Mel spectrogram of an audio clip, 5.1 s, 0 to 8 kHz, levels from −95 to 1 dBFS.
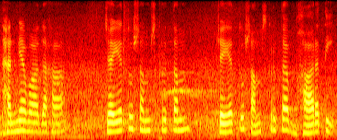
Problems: none marked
